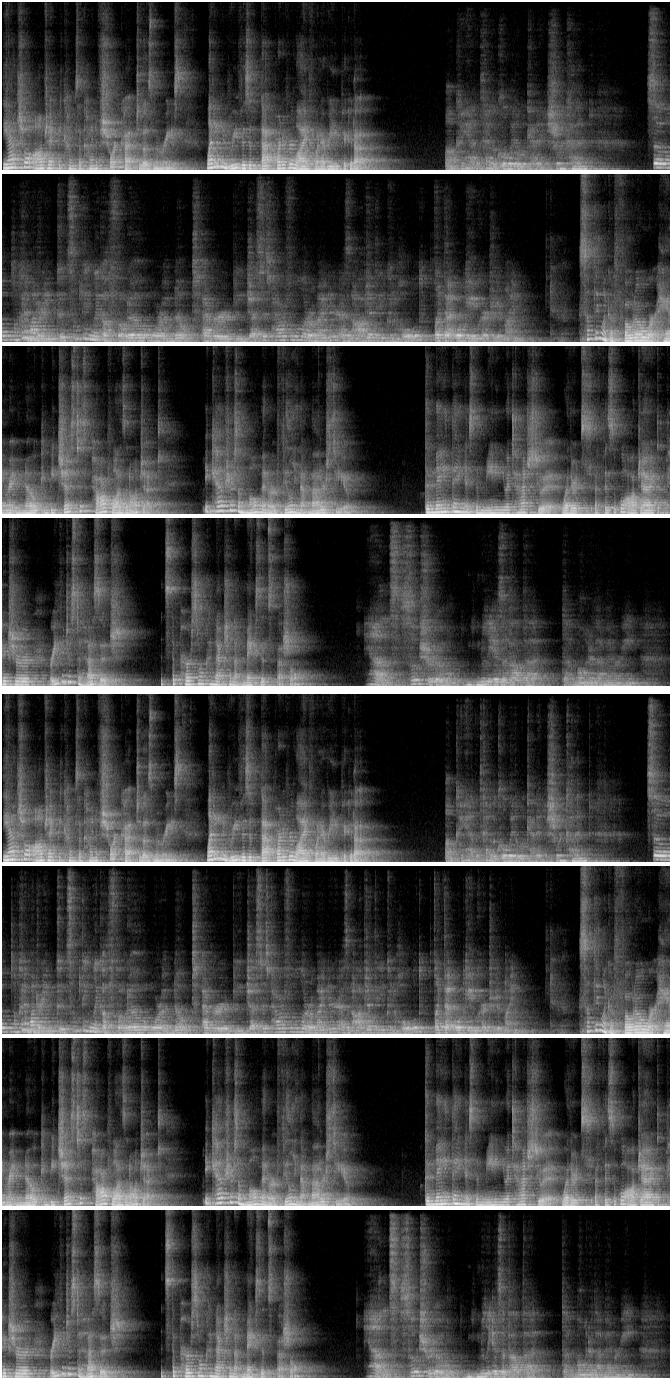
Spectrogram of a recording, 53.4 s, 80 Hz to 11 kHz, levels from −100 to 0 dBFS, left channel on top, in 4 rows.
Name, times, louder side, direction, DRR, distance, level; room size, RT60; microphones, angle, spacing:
voice 1, 0.0-3.5 4.1-7.2 11.1-11.7 24.9-29.7 30.9-33.7 35.2-42.4 43.5-46.0 49.3-49.8, equal, 5° right, 2 dB, 0.6 m, -21 dB
voice 2, 8.8-11.5 12.9-21.7 22.0-23.7 30.7-30.9 35.2-35.4 39.8-40.5 41.6-41.9 47.3-49.1 49.6-50.7 51.3-53.1, right 1 dB, 55° right, -1 dB, 3.0 m, -30 dB
17.0 x 10.0 x 3.5 m, 1.3 s
head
